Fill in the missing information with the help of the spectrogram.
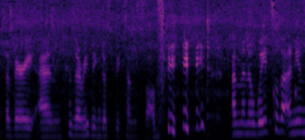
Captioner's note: laughs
